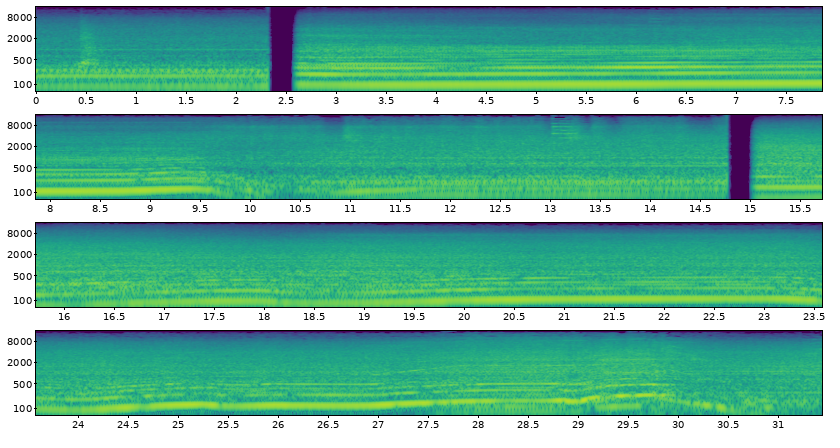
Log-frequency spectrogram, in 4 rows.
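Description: Toyota Mark II JZX100's turbocharged 1JZ-GTE VVT-i inline-six, with a muffler delete, running on a chassis dyno. The engine is held at a steady speed for several seconds, then eases off and wavers, and its pitch climbs near the end. The sound cuts out briefly twice.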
